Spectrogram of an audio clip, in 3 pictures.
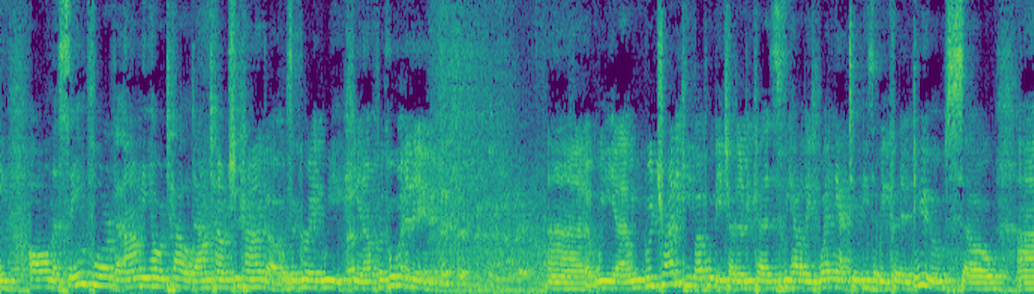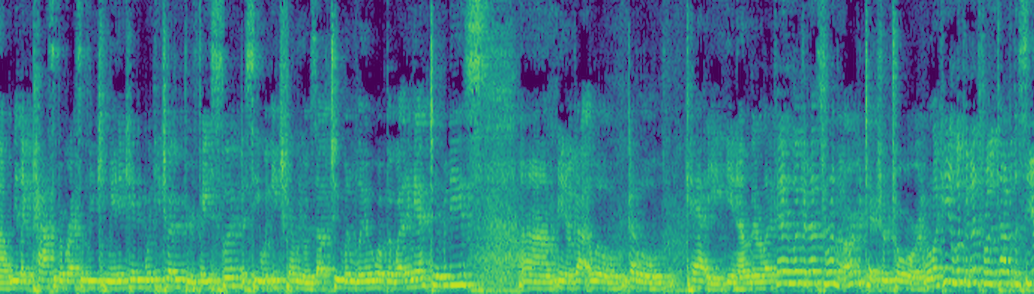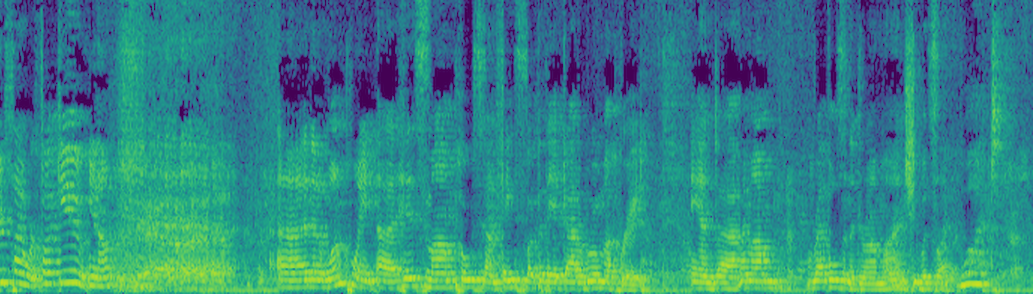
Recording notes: Live from Genuine Joe's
